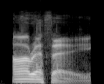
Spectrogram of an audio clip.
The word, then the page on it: RFA: British English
